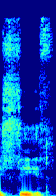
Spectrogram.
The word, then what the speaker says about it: Seith: If it's pronounced like Keith, it would be Seith.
